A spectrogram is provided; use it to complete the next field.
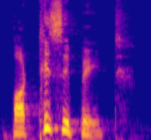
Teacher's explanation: The third syllable from the end gets the stress.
